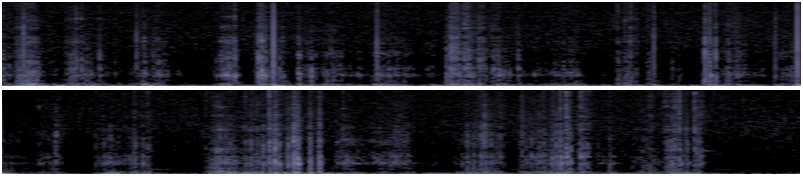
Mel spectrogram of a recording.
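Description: A thin, dark, pointed tool scratches and rubs across the round, hollow metal mesh grille on the upper capsule of a small stereo microphone. The result is close, dense scratchy rasping broken by quick bright ticks and clicks, all over a heavy low rumble.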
